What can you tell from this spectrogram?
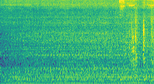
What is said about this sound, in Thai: เร่งเครื่องหน่อย เร่งเครื่อง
